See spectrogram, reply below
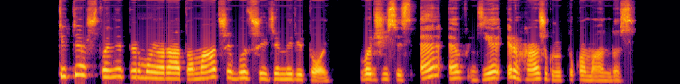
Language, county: Lithuanian, Vilnius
